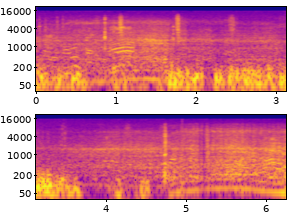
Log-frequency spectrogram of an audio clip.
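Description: Vehicle driving fast over a rough dirt track: a continuous low engine and road rumble with scattered knocks and rattles.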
